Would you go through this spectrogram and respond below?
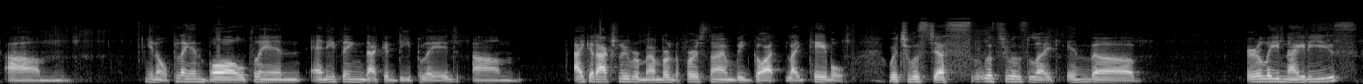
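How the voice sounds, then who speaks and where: A man in his thirties from the Bahamas with a Bahamian accent, chatting as a podcast guest in a relaxed, storytelling way. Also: fairly low pitch, unhurried. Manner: relaxed storytelling with frequent ums and laughs. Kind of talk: casual interview chat. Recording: dull lo-fi remote audio.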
